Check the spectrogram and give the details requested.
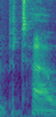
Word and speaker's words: Ptah: Most Egyptian translation things come through Greek, and you don't pronounce the P. But Ptah is just like direct from Egyptian, so the P is pronounced.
